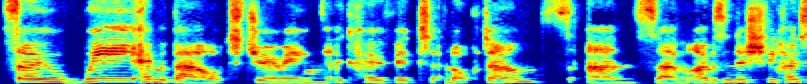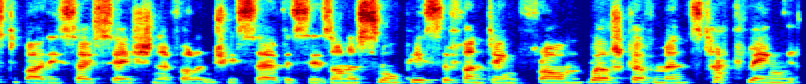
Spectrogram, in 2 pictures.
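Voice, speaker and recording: A woman's voice: mid-range voice, fairly even intonation, normal speed, few pauses, bright, forceful tone, rough recording. A woman, a food partnership coordinator, explaining her work in an interview, thoughtful with fillers. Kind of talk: interview answer.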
